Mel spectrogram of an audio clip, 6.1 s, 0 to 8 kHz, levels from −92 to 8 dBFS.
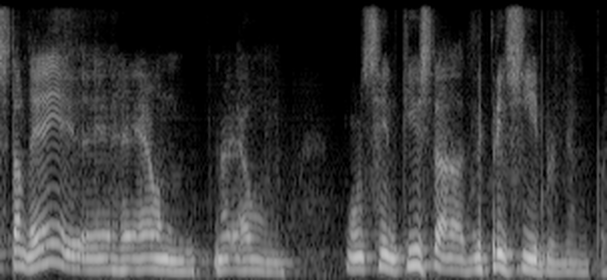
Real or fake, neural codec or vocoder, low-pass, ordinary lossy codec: fake; codec, 16 kHz, 1 kbps, X-Codec, HuBERT features, trained on general audio; 7.2 kHz; none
